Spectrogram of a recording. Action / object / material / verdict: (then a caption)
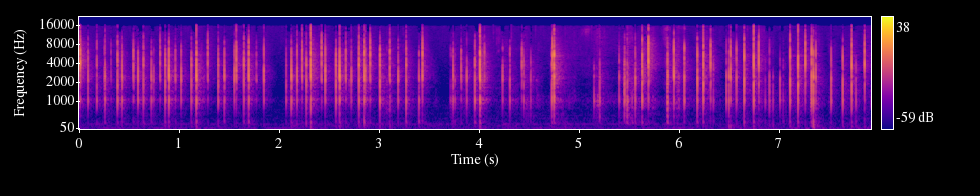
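tap / plastic paddle hairbrush / plastic / none. Long nails tap and scratch the glossy flat back of a large white hollow plastic paddle hairbrush with a metallic-ringed handle. Dense runs of sharp, bright clicks with almost no ring fire in quick bursts, broken by brief pauses and faint scratching between the taps.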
